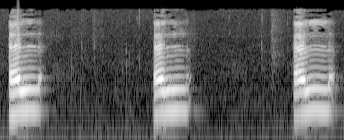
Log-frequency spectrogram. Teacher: We notice it comes from the anterior 1/3 of the side of the tongue until the sides end at the tip, from here till here. · we find the Lam, its pronunciation is easier from the right side of the tongue.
